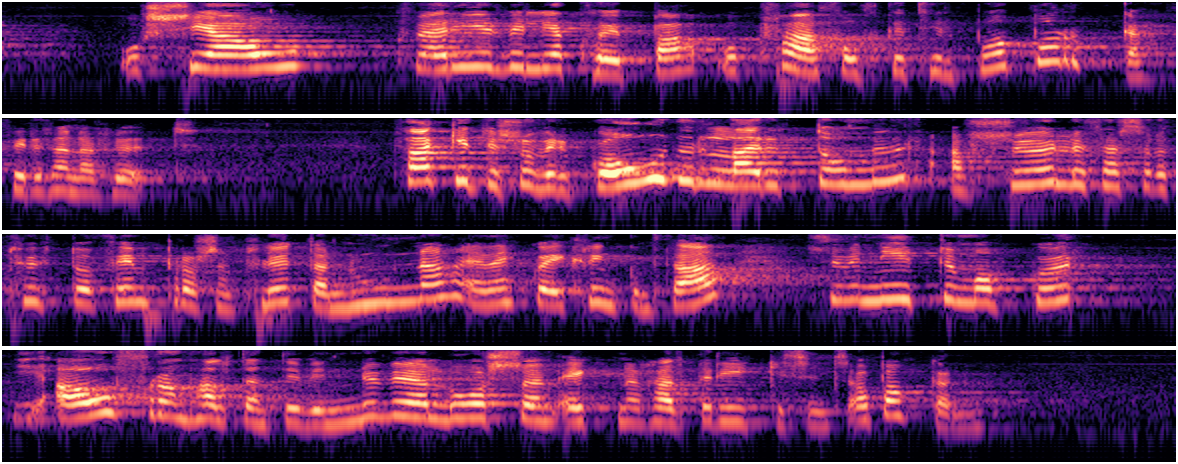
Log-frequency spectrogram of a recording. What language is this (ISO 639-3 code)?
isl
